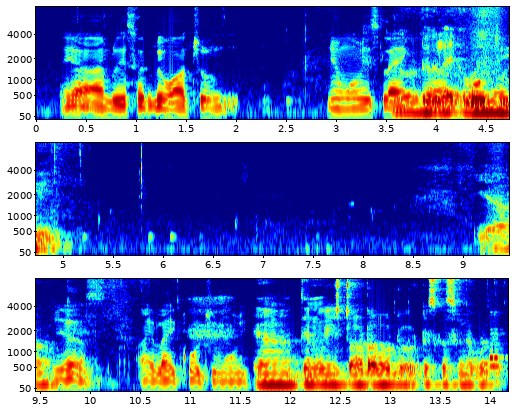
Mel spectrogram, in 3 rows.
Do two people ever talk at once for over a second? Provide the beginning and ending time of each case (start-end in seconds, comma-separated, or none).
3.6-4.8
